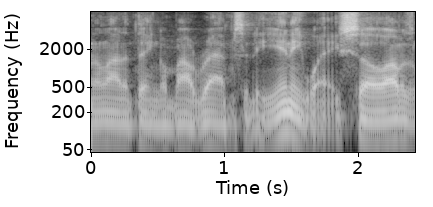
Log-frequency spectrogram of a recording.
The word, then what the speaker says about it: Rapsody: How you say it? Rapsody? Rapsody. Yeah. Rapsody. Yeah, Rapsody. Not with the H, but rap. Right. Exactly. Rapsody.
